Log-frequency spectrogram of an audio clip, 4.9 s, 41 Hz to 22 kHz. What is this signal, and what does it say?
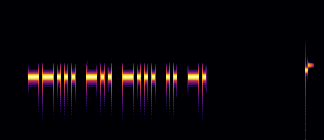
Morse code, heard as a keyed tone, about 22 wpm, 700 Hz. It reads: 7DBIN
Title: Code Groups - 5 Letter:Numbers - 22wpm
